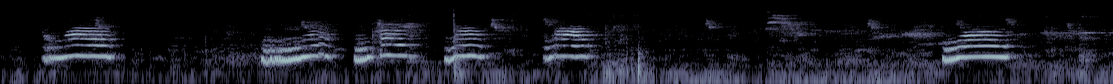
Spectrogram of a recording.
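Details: Male domestic cat in heat calling for a female, giving five loud drawn-out meows with rising then falling harmonic tones, each about half a second to a second long, separated by quiet gaps, with faint background noise.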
